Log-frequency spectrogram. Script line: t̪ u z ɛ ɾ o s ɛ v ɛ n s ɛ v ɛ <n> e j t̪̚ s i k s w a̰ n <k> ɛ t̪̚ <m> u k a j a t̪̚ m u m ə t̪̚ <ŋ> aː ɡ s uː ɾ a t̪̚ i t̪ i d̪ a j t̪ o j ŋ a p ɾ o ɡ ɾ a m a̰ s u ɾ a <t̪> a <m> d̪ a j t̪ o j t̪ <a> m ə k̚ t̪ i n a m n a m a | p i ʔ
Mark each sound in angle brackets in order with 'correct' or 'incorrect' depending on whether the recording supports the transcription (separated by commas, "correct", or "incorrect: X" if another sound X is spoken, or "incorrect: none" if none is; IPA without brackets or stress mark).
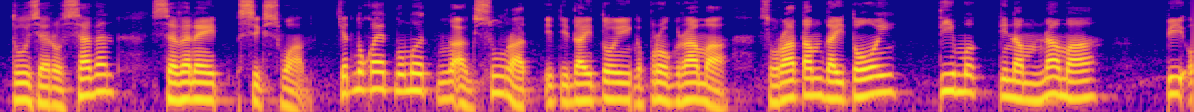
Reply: correct, correct, incorrect: n, correct, correct, correct, incorrect: i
